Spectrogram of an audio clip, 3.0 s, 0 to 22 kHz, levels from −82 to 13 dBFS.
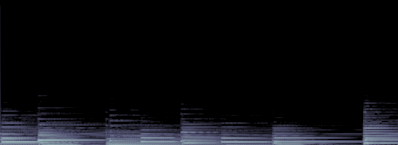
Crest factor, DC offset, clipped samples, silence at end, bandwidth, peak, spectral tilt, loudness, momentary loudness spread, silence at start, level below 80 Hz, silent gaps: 16 dB; under 0.1%; under 0.1%; 0 s; 6.2 kHz; -12 dBFS; -9 dB/octave; -28 LUFS; 8 LU; 0 s; -56 dBFS; none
